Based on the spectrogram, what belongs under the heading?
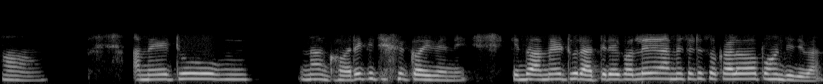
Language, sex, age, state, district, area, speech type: Odia, female, 18-30, Odisha, Kandhamal, rural, conversation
